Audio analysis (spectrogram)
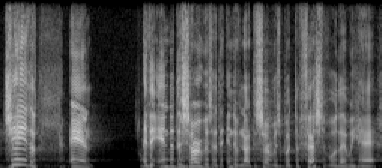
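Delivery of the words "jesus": high, sudden preacher's cry; re-enacted frenzied preaching. Preacher showing how crazy he got, frenzied preaching. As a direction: cry the name out like a wild preacher. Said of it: "I'm going crazy".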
